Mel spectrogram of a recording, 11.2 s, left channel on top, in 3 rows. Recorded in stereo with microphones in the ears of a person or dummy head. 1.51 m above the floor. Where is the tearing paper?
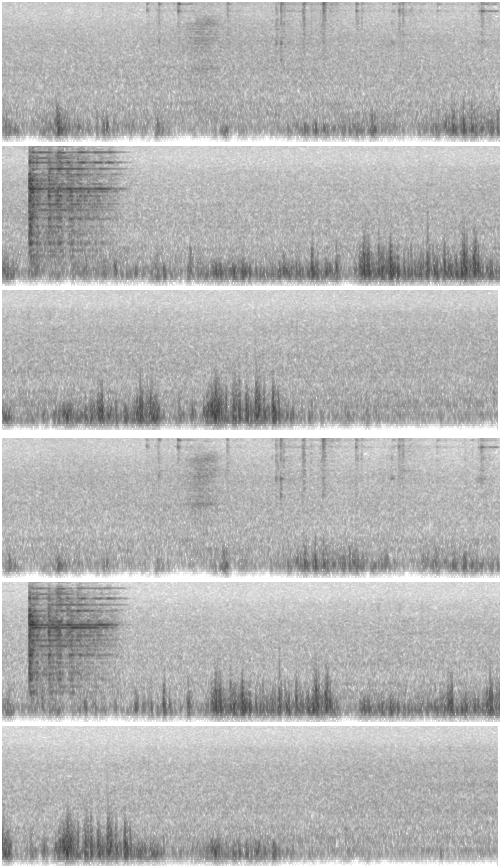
No tearing paper in this recording.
